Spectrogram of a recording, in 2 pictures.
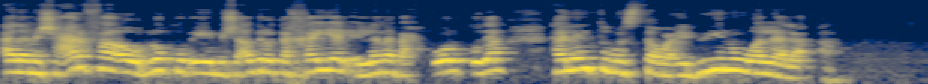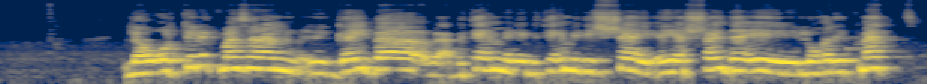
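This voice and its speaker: A woman's voice: a little high, racing, darkish tone, reverberant. A woman with an Egyptian Arabic accent telling a first-person story to viewers in an indignant, disgusted way, then giving advice.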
